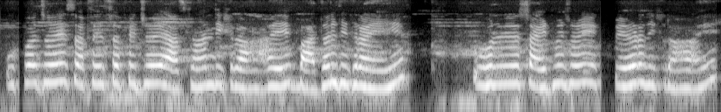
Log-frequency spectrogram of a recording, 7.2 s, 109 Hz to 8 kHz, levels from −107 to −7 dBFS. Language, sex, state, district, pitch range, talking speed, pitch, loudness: Hindi, female, Bihar, Sitamarhi, 290-330 Hz, 200 wpm, 315 Hz, -16 LUFS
